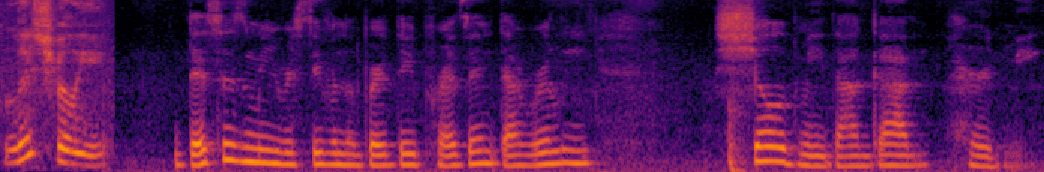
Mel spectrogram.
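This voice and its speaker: A woman's voice: medium pitch, a little slow, mellow, rough recording. A woman in her early twenties chatting casually and directly to viewers in a personal vlog. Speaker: vlogger. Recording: music behind the voice. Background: background music.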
